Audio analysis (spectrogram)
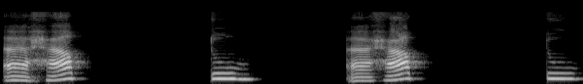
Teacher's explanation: ہا کو تو کے ساتھ ملایا جائے گا تو تو کی ہیوینس کو ظاہر کیا جائے گا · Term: ادغام ناقص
